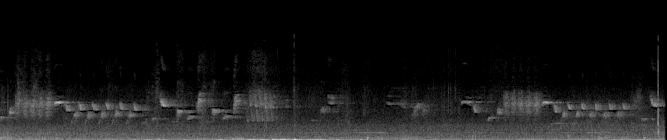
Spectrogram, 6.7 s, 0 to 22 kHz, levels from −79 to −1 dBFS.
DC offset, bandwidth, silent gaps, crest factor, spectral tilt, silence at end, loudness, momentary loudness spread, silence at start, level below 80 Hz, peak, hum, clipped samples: under 0.1%; 13 kHz; none; 26 dB; -4 dB/octave; 0 s; -34 LUFS; 13 LU; 0 s; -30 dBFS; -4 dBFS; none; under 0.1%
